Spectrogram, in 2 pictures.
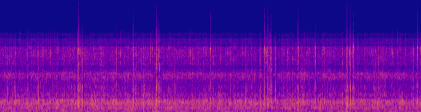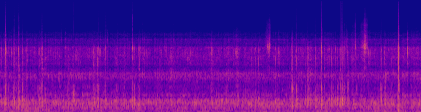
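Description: Tyres roll and crunch over a rough dirt track, with frequent small knocks.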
